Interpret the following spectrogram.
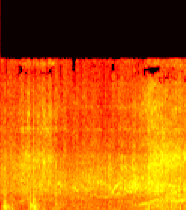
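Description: Radio-controlled monster truck driving across dirt, its electric motor whining and rising in pitch in the second half as the truck comes closer, with two short loud bumps near the start.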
